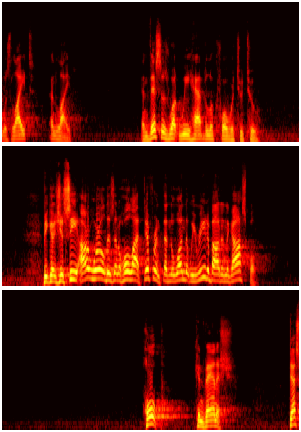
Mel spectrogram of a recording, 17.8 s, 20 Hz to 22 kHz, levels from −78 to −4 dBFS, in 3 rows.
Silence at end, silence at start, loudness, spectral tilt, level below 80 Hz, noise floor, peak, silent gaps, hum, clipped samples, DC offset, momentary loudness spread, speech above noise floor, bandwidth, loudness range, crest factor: 0 s; 0 s; -27 LUFS; -5 dB/octave; -64 dBFS; -71 dBFS; -10 dBFS; none; none; under 0.1%; under 0.1%; 17 LU; 45 dB; 14.5 kHz; 9 LU; 20 dB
